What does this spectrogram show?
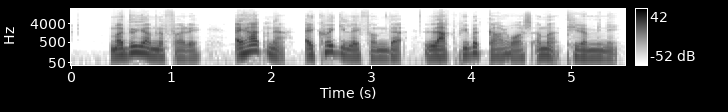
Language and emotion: Manipuri, happy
